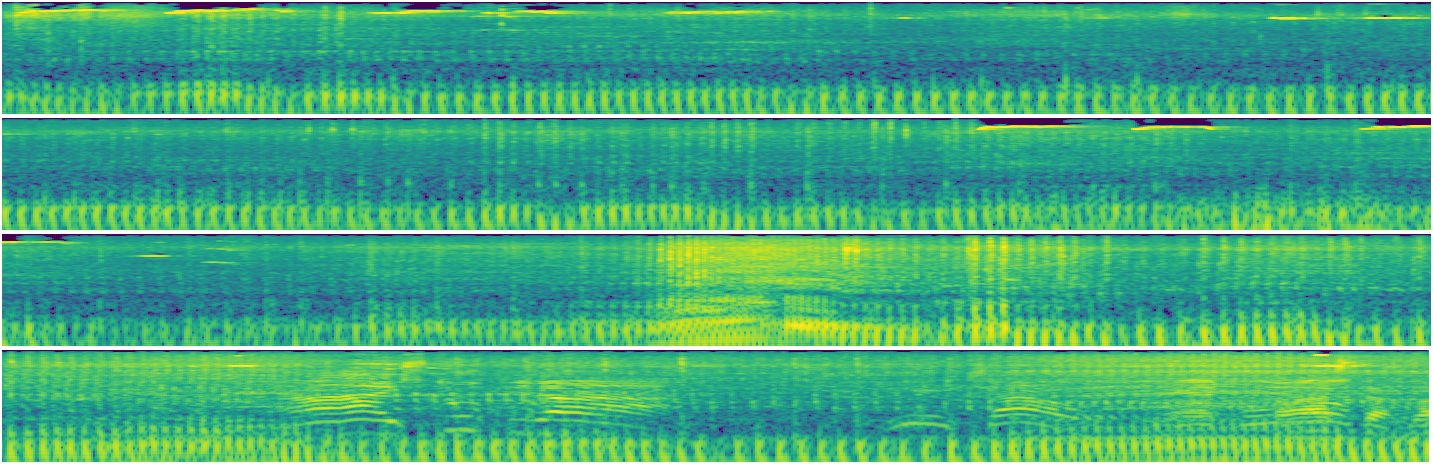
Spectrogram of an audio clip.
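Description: Single-cylinder trials motorcycle engine idling close by, with a brief rev about thirteen seconds in. Voices are heard near the end.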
